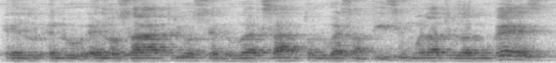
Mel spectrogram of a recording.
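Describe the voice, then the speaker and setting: A man's voice: medium pitch, little pitch movement, a little fast, vocal fry, mellow. A man leading a church Bible study lesson, explaining at length and addressing listeners as brother, recorded from a distance in a church hall. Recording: echoey room, far from mic.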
